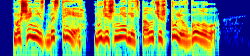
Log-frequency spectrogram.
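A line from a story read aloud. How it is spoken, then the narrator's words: Shout. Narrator (Russian): она крикнула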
